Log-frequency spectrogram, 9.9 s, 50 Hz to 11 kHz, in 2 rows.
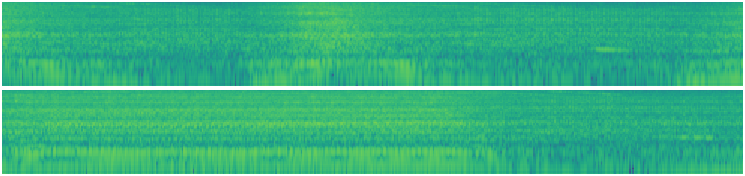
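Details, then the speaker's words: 2015 Ford F-550 service crane utility truck with PTO engaged, idling up: fast, uneven rattling chatter over the engine, the normal PTO gear chatter common to these Fords. "Now this truck does have the PTO chatter like all these Fords do. I've got 20 of them here that do the same exact thing. It's the PTO chatter, and we have a"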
